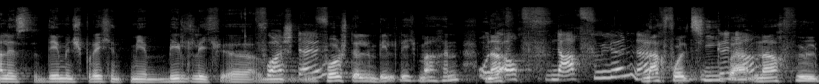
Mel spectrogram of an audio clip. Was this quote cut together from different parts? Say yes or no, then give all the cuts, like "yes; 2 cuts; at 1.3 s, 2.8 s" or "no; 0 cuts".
no; 0 cuts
